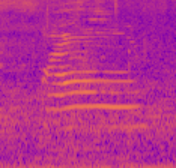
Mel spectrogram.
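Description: A house cat gives a single drawn-out meow, close and clear over a steady low background hum.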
